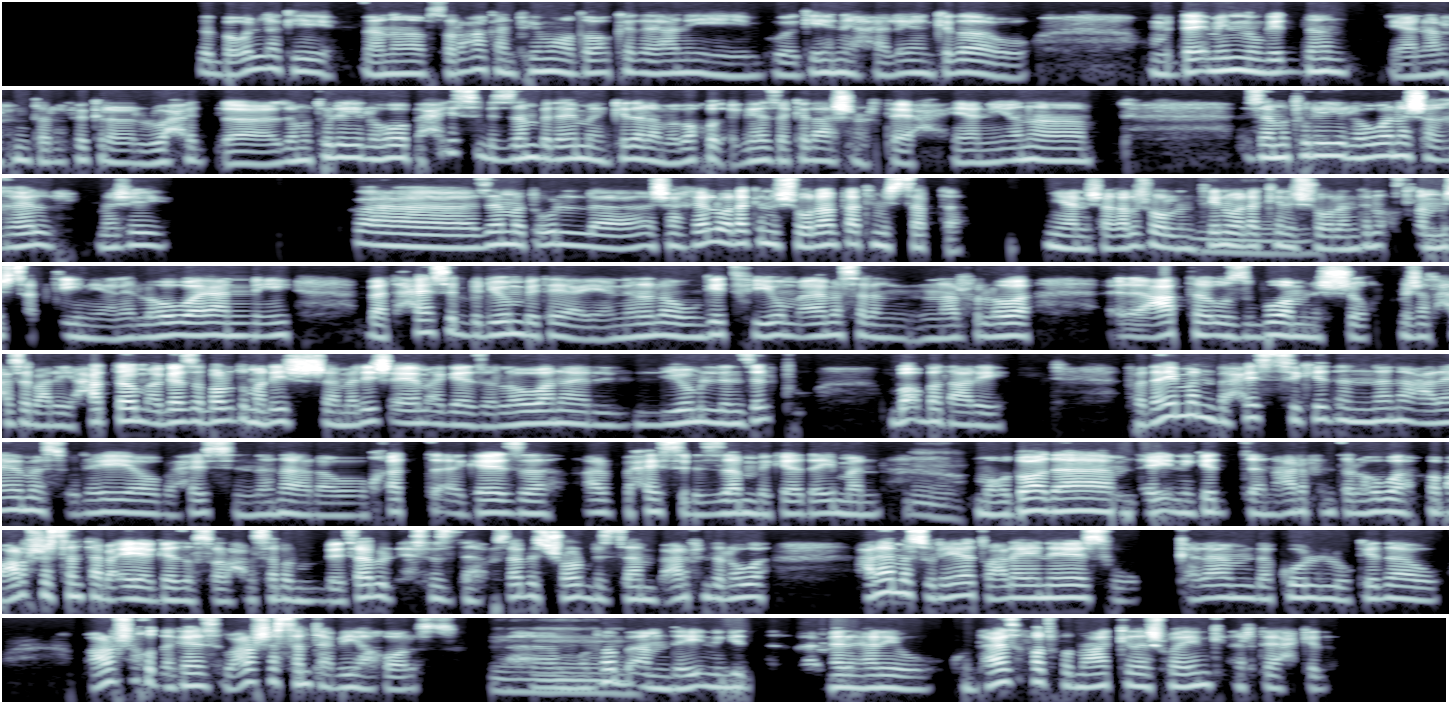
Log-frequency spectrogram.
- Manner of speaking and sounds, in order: none
- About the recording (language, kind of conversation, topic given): Arabic, advice, إزاي بتتعامل مع الإحساس بالذنب لما تاخد إجازة عشان ترتاح؟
